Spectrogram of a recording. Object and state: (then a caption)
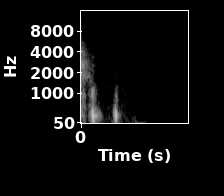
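Drum-tight embroidery fabric in hoop. Two quick finger taps on cotton fabric stretched in an embroidery hoop give short, dull, drum-like thumps centred low in pitch with almost no ring. The fabric is drum tight, showing it is taut enough in the hoop.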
